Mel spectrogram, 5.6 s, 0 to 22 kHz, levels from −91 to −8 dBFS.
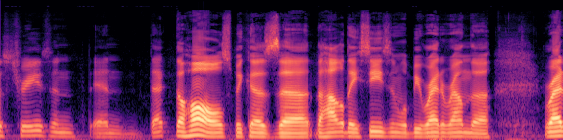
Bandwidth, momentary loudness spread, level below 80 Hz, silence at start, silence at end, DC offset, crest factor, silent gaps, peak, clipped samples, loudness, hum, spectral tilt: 15.5 kHz; 18 LU; -50 dBFS; 0 s; 0 s; under 0.1%; 18 dB; none; 0 dBFS; under 0.1%; -18 LUFS; none; -4.5 dB/octave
